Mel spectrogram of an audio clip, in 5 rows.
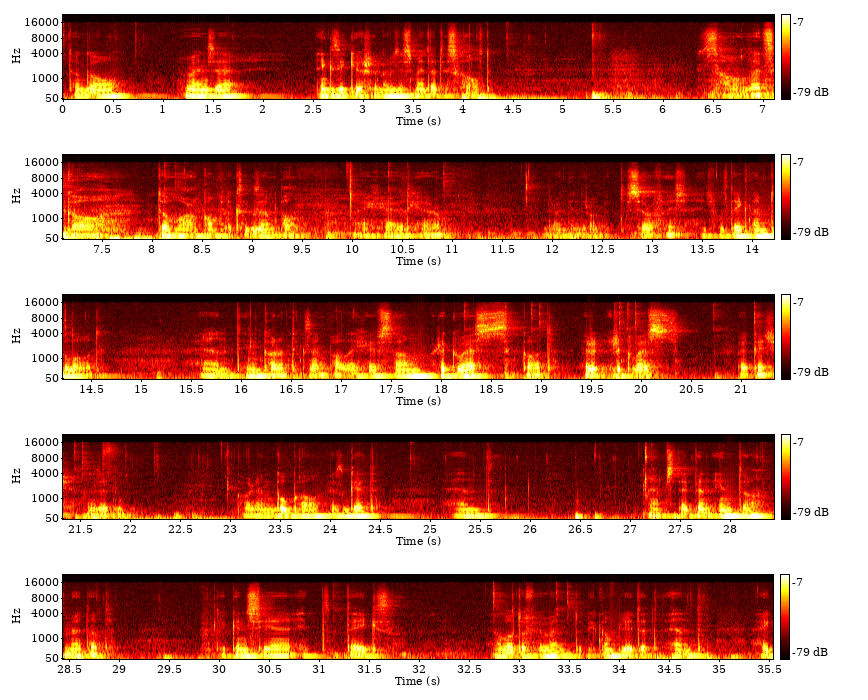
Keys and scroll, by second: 4.0 Down, 5.3 Down, 22.4 Down, 25.4 Right, 26.5 Down, 27.2 Down, 28.6 Down, 34.5 Down.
